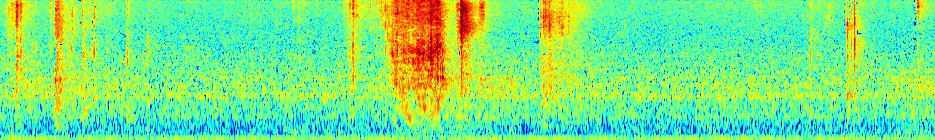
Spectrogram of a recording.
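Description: Release paper being peeled off foam adhesive strips on the back of a cardstock panel: a soft, scratchy rustle about two seconds in, among a few faint clicks of paper handling.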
